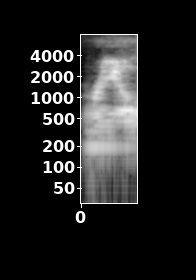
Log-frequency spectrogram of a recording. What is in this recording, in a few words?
"rail", robot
